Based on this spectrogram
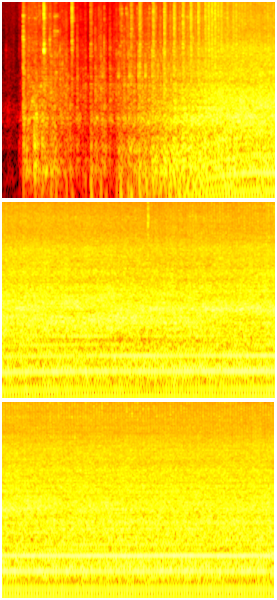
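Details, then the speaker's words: Free roadside push mower the previous owner said would not start, full tank and clean-looking oil, primed, then pull-started: catches after a few sputters and settles into a steady, even single-cylinder beat with plenty of exhaust, running cleanly; normal running. "this machine you could tell it's powerful has a lot of exhaust coming out of this thing"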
